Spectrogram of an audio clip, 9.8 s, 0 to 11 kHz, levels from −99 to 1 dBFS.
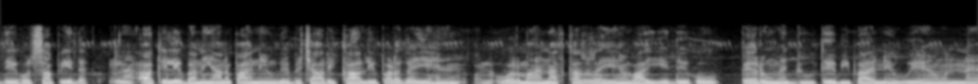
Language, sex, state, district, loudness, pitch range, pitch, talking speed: Hindi, male, Chhattisgarh, Kabirdham, -15 LUFS, 130-135 Hz, 130 Hz, 165 wpm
